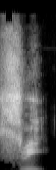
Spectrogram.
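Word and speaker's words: suis: I am in French I say just sweet notice the final s is not pronounced if I want to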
